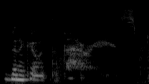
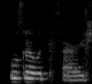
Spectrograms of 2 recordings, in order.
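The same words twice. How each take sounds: First: Whisper. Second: Said in the usual way. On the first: Real, not acted. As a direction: whisper it, as if deciding under your breath. Whispered aside choosing the deck.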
